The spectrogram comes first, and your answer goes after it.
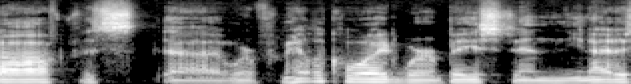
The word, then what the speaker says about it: Helicoid: can't pronounce it because I'm American but it's it's spelled h e l i c o i d helicoid helicoid yeah all right so the presentation started off this uh we're from helicoid we based in the United States and the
